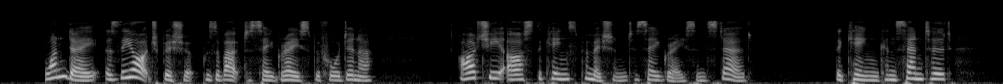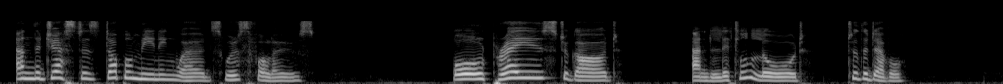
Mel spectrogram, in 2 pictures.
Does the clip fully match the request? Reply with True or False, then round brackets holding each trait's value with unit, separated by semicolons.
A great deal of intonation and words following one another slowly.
True (6.0 semitones; 130 wpm)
